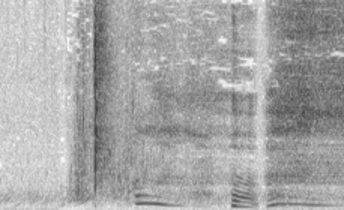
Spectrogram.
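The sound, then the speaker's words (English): A sharp slap of a hand on bare breasts, followed by breathy vocal gasps, then a second quick slap and another gasp. “Slap my tits again. Harder this time.”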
